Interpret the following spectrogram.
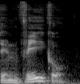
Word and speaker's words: inveigle: Say inveigh, nay, but inveigle, make the latter rhyme with eagle.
